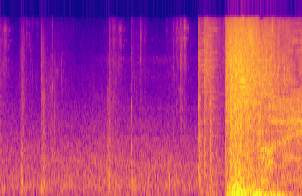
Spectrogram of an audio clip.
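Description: A sword strikes rock with a sharp metallic clang.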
